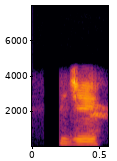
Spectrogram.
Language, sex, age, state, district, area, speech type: Urdu, male, 18-30, Uttar Pradesh, Saharanpur, urban, conversation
